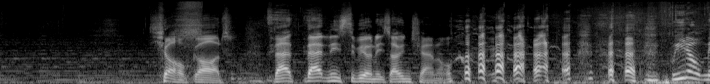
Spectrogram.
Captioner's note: laughs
